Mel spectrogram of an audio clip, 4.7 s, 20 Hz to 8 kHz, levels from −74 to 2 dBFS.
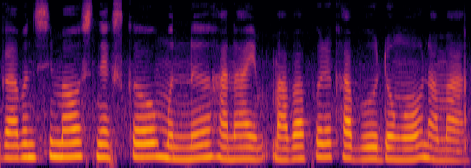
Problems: constant background noise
